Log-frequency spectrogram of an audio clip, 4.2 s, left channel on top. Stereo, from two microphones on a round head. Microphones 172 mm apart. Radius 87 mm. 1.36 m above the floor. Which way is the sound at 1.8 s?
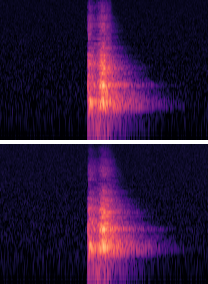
70° left (ahead or behind).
